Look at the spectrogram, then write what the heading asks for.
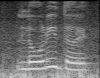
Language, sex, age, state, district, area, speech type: Punjabi, female, 18-30, Punjab, Rupnagar, rural, spontaneous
